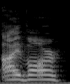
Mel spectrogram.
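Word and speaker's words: Ivar's: It's pronounced Ivar.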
